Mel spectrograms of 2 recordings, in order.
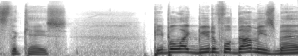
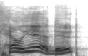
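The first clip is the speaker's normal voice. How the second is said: higher, pumped cheer; excited; 6 semitones higher than usual. Retold or imitated. Dater who finally clicked with someone, pumped cheer. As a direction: celebrate a good date. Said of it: "you're like".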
